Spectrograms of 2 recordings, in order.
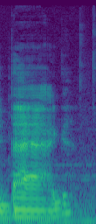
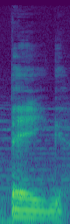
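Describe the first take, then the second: First: The word is said with an American vowel. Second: The word is said with a Canadian vowel. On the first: "In American English you would say bag" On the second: "In Canadian English you say bag"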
